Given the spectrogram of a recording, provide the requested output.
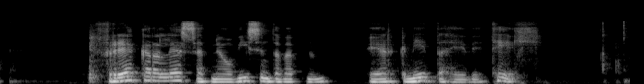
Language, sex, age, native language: Icelandic, male, 20-29, Icelandic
